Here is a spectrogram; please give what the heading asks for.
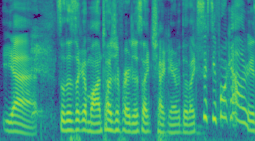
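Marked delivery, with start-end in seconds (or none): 3.0-3.8 mock Coco chirp. Voicing Coco counting calories.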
